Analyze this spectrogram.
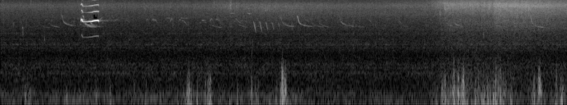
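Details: A Killdeer at Veron Wildlife Area gives one loud, shrill, piercing call, then thinner high notes at a distance, over low gusts of wind and rumbling.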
